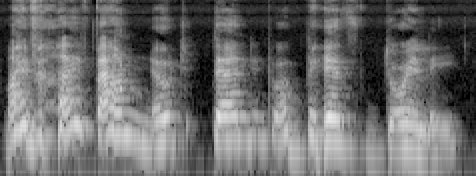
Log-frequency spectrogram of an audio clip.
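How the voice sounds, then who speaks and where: A woman's voice: on the high side, very animated, a little slow, darkish tone, pitched above the performer's own voice. A woman voicing a grumpy, bad-tempered older male neighbour in a storybook, growling and blustering indignantly. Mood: bellowing, bitter.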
